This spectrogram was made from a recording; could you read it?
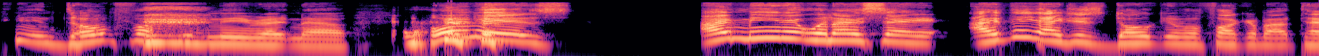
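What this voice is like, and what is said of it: Usual voice. Nothing is said of it.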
